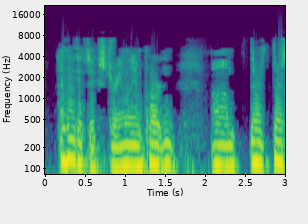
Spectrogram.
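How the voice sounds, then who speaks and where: A man with an American accent speaks in a somewhat breathy voice with a dark, mellow tone. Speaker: army veteran and podcast host. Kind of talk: interview. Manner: soft-spoken; halting, many repetitions.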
